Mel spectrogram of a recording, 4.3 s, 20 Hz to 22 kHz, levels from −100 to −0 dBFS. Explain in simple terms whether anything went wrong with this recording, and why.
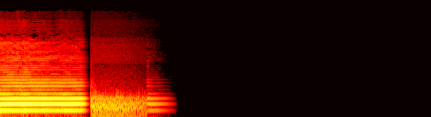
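Something did go wrong, twice. From 0.81 to 1.51 s the music drops out, most likely a long network dropout: the receiver stretches the last bit of sound into a fading buzz, and when the music returns, roughly 0.6 seconds of it is simply gone.

Then from 2.09 to 2.53 s there's a jitter buffer speed-up. Audio had piled up, as happens when delayed packets arrive together, so the receiver snipped out tiny slices to catch up. The music plays about 12% faster at the same pitch, and the beat feels rushed.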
